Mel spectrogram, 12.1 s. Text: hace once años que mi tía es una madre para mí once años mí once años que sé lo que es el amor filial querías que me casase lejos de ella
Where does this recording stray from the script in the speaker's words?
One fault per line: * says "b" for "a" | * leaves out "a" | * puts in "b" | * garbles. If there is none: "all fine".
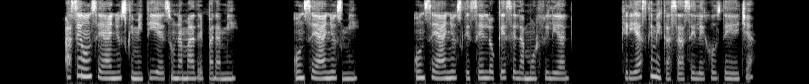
all fine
